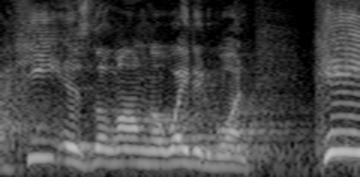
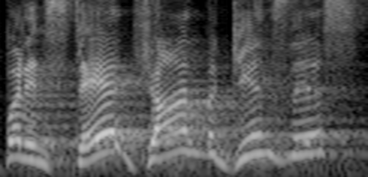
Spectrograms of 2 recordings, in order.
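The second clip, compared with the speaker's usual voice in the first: louder, higher preacher's build toward a cry; rousing preaching; 4 semitones higher, 4 dB louder than usual. Acted. Preacher pressing his flock about the first sign, rising fervor. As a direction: drive the question home to the congregation.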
